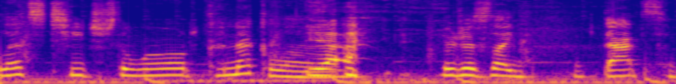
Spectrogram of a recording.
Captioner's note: laughs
